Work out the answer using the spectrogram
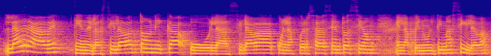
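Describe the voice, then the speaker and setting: Patient Spanish teacher woman, tinny sound. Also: medium pitch. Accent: Nicaraguan Spanish. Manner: patient, spells out syllables slowly. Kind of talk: explaining a grammar tutorial. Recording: tinny phone-like recording.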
